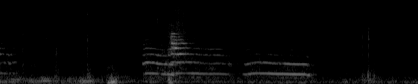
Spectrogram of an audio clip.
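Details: Domestic cats indoors waiting for their breakfast and squabbling: two drawn-out, level meows with bright harmonics, one after another, faint low household rumble and a brief thump before them.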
